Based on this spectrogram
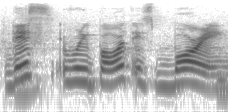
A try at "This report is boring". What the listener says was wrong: This report is boring. La B lo... Hacemos este ruido, ¿eh? Boring. Es mucho más fuerte que la B española, ¿ok? Boring. Y decimos report y no report, ¿ok?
